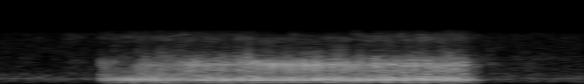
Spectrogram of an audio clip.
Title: Puppy Mill Rescue Dog "Cherry" Snoring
